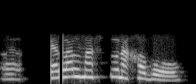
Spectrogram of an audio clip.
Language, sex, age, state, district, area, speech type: Assamese, female, 60+, Assam, Barpeta, rural, conversation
